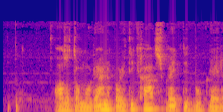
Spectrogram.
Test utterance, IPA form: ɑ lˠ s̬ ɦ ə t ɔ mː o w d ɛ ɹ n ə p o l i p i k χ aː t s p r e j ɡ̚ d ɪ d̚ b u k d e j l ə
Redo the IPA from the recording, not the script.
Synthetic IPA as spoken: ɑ lˠ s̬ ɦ ə t ɔ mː o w d ɛ ɹ n ə p o l i t i k χ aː t s p r e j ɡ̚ d ɪ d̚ b u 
